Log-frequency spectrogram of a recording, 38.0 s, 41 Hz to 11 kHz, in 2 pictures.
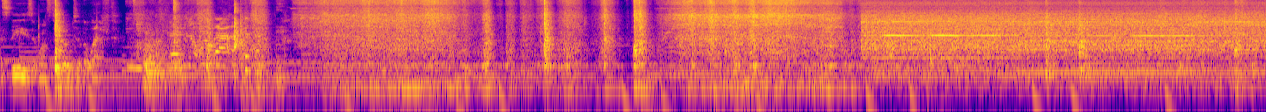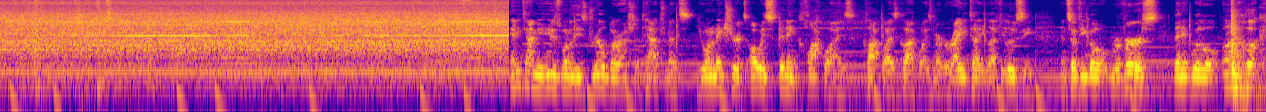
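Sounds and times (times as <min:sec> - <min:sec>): electric motor whining: 0:09.8 - 0:26.6.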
